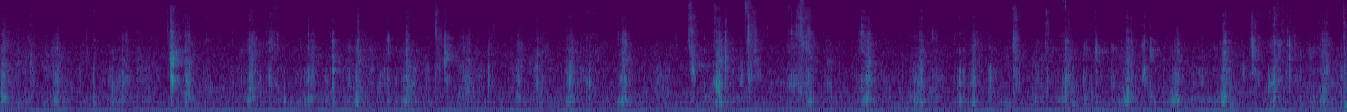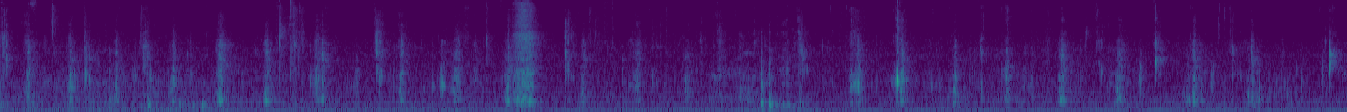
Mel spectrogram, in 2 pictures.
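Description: A person chewing and biting crunchy green papaya salad and raw vegetables: a quick run of short, crisp crunches and mouth clicks, with a few louder bites.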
